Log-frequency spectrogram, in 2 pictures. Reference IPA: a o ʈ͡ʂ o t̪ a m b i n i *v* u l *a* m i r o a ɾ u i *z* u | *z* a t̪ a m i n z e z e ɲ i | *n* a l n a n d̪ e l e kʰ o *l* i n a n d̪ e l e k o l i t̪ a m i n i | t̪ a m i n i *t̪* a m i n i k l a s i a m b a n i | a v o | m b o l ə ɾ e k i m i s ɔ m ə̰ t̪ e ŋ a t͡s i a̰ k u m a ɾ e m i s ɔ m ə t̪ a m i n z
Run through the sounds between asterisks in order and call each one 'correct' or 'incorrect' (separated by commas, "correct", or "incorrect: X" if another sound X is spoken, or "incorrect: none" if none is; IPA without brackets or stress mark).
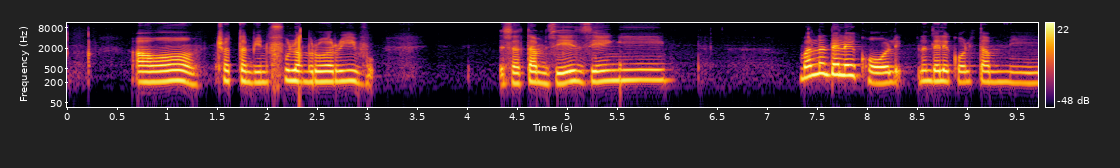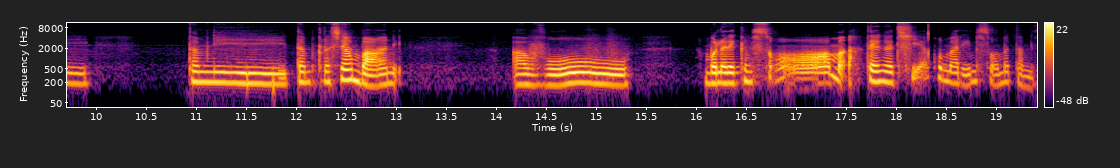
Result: incorrect: f, correct, incorrect: v, correct, incorrect: m, correct, correct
